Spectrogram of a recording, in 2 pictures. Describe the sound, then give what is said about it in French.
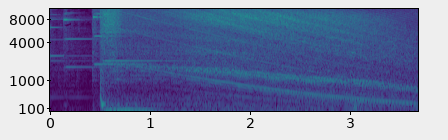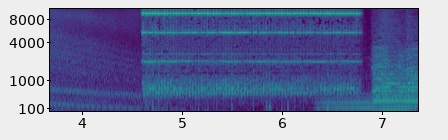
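An alarm clock rings: a loud, steady electronic ringing that lasts about two seconds and then cuts off, preceded by a long falling whooshing sweep. “Allez, faut se lever, c'est l'heure du coup de boost. Le deuxième réveil de la journée.”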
